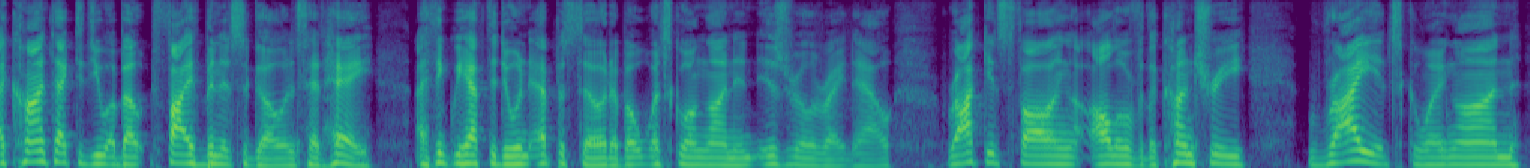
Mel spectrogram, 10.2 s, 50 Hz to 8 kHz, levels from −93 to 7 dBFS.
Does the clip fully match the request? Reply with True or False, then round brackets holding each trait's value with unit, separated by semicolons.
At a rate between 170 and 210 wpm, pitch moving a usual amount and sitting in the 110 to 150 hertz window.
True (205 wpm; 3.2 semitones; 135 Hz)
